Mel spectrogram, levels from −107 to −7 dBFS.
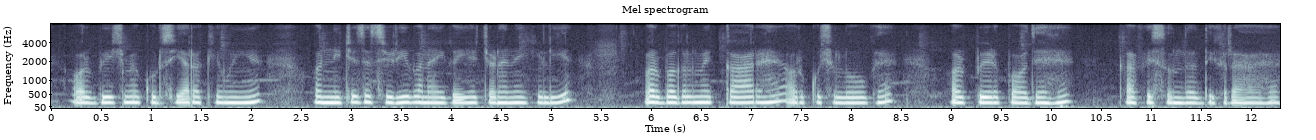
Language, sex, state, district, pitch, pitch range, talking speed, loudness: Hindi, female, Andhra Pradesh, Guntur, 195 Hz, 195-205 Hz, 175 wpm, -15 LUFS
